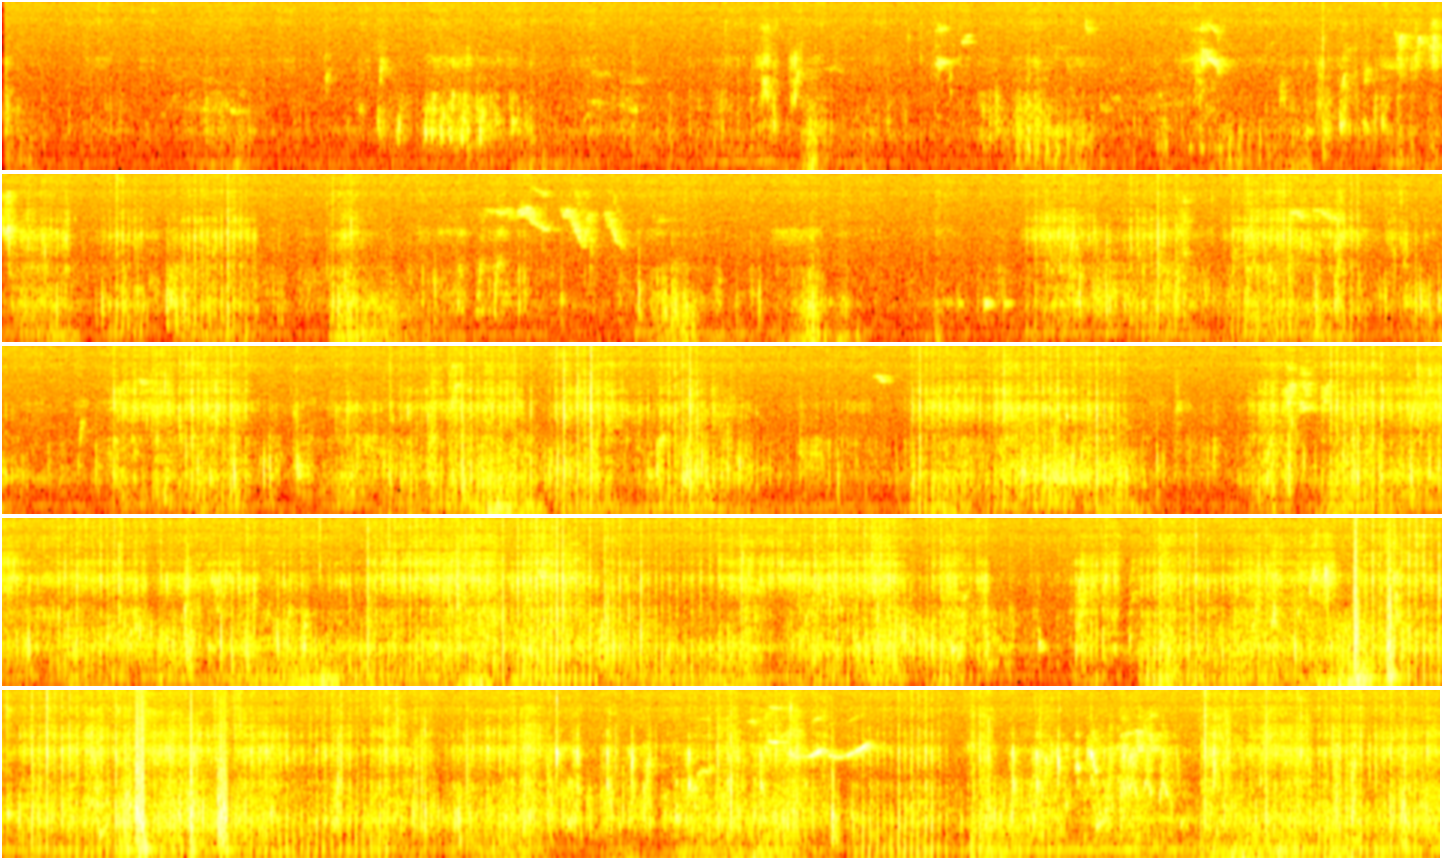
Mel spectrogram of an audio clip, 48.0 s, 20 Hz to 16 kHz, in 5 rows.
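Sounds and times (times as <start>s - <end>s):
water splashes in birdbath: 0.0s - 47.9s
birds chirping: 1.0s - 47.9s.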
